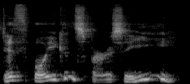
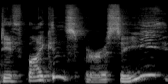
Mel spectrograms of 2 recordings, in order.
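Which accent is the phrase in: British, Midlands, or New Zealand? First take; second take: Midlands; New Zealand. First: It is said in an English Midlands accent. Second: It is said in a New Zealand accent. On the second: "that's a very New Zealand way of saying death by conspiracy"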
